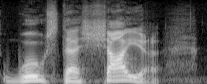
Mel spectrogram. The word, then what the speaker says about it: Worcestershire: I was I did a Twitch stream and I mentioned Worcestershire sauce, and somebody in the thing wrote it phonetically saying, actually, it's Worcestershire.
